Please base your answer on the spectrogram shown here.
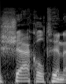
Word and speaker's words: Shackleton: There's the story of the Shackleton expedition to the South Pole.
